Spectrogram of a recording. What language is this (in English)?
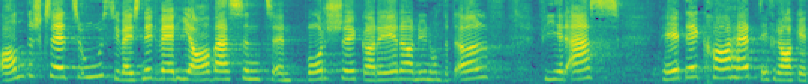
Swiss German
